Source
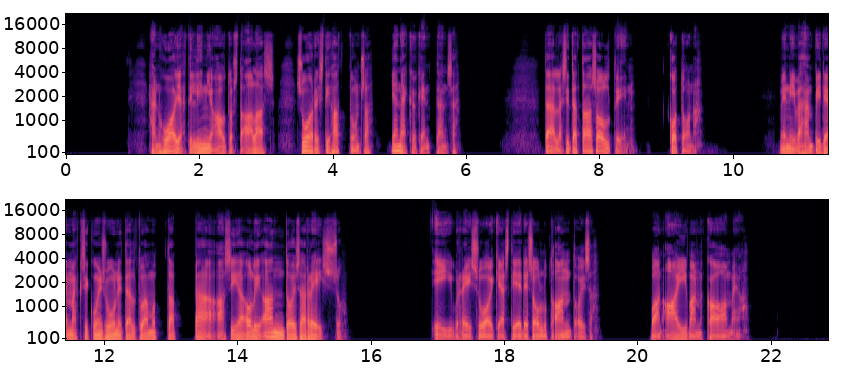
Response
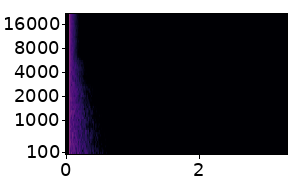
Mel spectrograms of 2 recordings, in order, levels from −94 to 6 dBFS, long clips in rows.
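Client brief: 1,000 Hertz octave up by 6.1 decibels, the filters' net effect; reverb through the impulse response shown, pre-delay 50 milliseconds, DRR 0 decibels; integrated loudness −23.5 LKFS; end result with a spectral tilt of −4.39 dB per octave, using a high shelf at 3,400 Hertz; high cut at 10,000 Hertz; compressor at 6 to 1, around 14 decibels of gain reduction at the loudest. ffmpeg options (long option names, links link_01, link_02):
-filter_complex "[0:a]lowpass=10000,equalizer=frequency=1000:width_type=o:gain=7,highshelf=frequency=3400:gain=5,acompressor=threshold=-29dB:ratio=6,asplit=2[link_01][link_02];[1:a]atrim=start_sample=2205,adelay=50[link_03];[link_02][link_03]afir=irnorm=-1:irlink=0,volume=2.5dB[link_04];[link_01][link_04]amix=inputs=2:normalize=0,volume=7.5dB"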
